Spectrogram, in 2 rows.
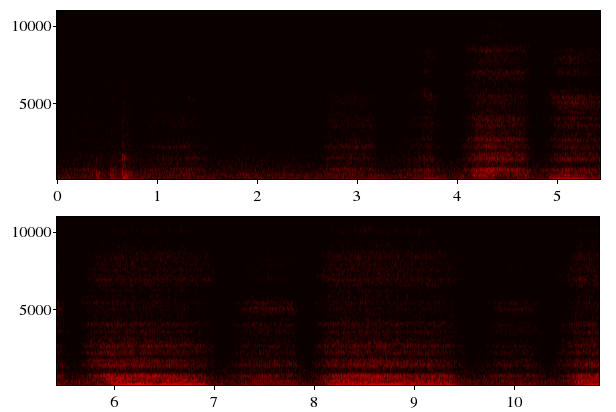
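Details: Irregular, fairly quiet low rumbling snores with each breath in, about four in 11 seconds; snoring from a Nepali sleeper in America.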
